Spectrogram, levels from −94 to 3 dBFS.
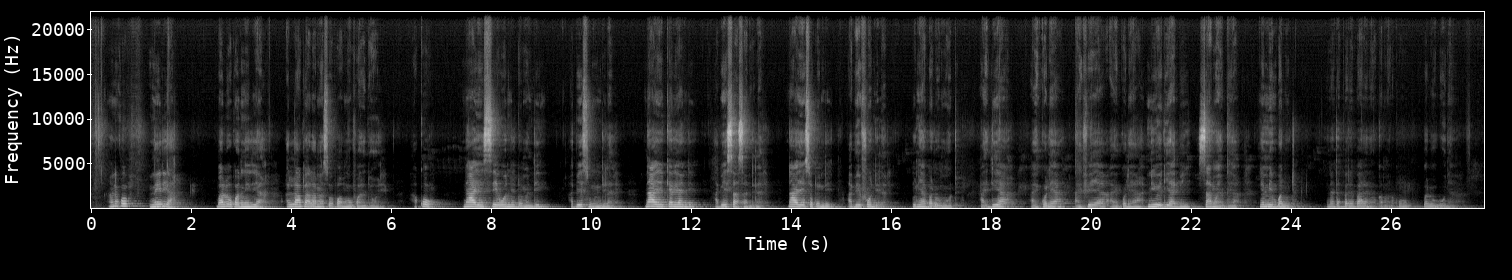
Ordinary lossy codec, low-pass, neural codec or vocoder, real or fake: none; none; vocoder, 48 kHz, 128 mel bands, Vocos; fake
